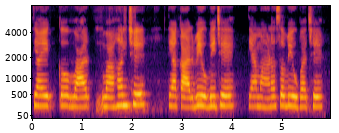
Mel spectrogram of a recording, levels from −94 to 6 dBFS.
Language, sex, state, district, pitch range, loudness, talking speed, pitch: Gujarati, female, Gujarat, Gandhinagar, 220-235 Hz, -13 LUFS, 150 wpm, 230 Hz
